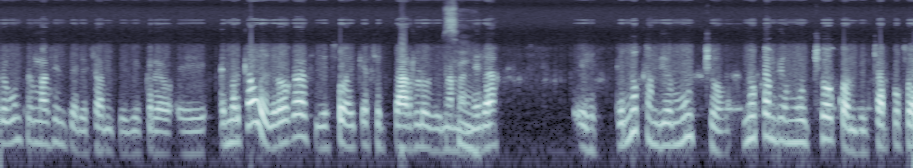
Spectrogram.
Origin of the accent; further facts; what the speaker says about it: Mexico; un periódico muy importante en mi país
